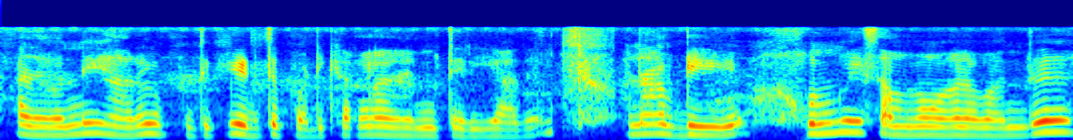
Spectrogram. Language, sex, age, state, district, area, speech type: Tamil, female, 18-30, Tamil Nadu, Karur, rural, spontaneous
